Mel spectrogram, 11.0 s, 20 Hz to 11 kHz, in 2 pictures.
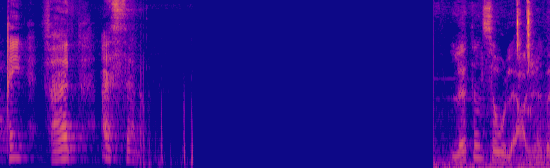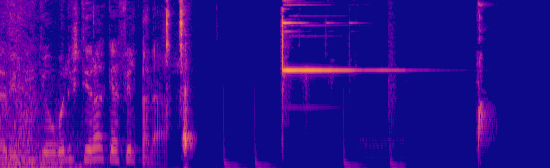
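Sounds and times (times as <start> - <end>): bright bell-like ding: 8.3 - 10.0.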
